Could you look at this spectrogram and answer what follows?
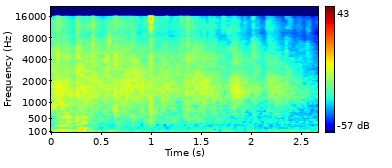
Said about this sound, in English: Okay, you can clap. All right, you can clap.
